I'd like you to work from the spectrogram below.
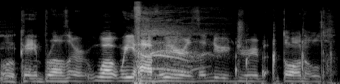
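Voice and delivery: wrestler's promo impression, put-on voice; mock wrestling promo voice; Drew MacDonald. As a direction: play the wrestler opening his promo. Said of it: "His promo is just like".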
